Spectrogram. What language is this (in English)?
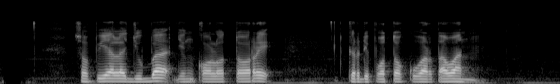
Sundanese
